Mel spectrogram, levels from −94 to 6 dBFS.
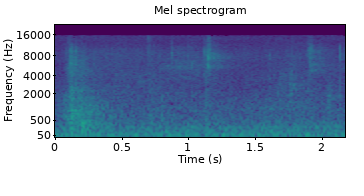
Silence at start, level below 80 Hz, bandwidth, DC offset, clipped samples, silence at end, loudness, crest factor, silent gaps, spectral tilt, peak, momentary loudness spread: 0 s; -50 dBFS; 15.5 kHz; under 0.1%; under 0.1%; 0 s; -43 LUFS; 22 dB; none; -3 dB/octave; -20 dBFS; 7 LU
